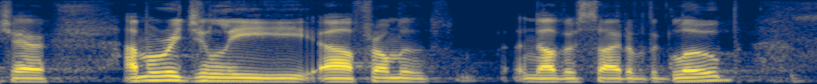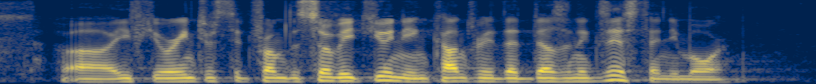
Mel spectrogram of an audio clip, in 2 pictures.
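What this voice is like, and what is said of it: Non-native accented English. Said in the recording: “If you detect an accent in my speaking, you're right. I speak with an accent because English is not my native language.”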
